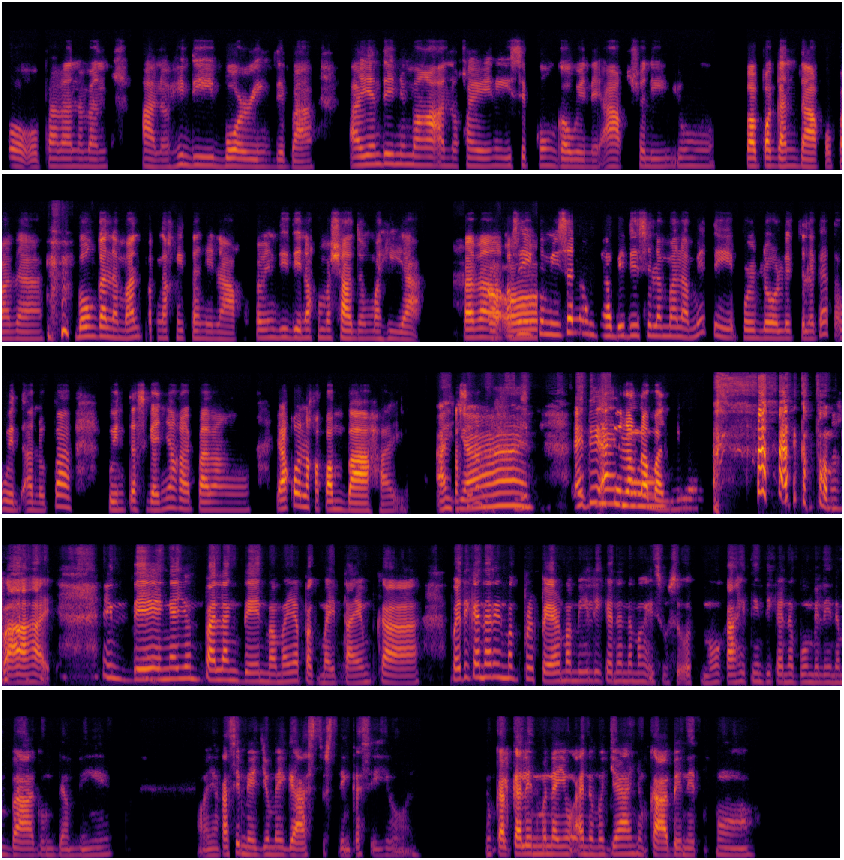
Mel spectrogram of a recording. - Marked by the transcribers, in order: snort; laughing while speaking: "ngam di dito lang naman 'yon"; laugh; laughing while speaking: "Naka-pambahay"; chuckle; other background noise
- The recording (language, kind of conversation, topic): Filipino, advice, Paano ako makikisalamuha nang komportable sa mga pagtitipon at pagdiriwang?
